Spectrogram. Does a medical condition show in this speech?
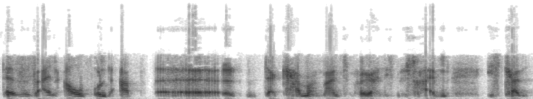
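Yes: laryngeal cancer; five nodules surgically removed from larynx, larynx can be preserved, no metastases found; diagnosed 6 weeks ago, 5 nodules removed from larynx, heavy chemotherapy pending; hoarse voice, sounds like having a cold.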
